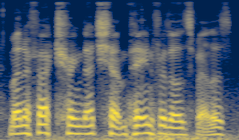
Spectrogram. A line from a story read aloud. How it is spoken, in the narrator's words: He broke into a fit of laughter and coughing and added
